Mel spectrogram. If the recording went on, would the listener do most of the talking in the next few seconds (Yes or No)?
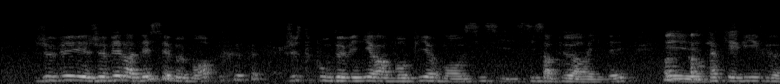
No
